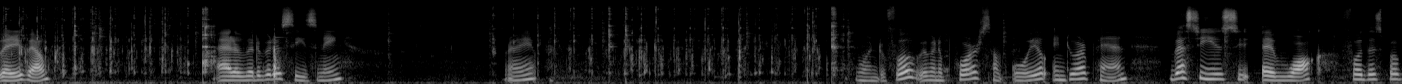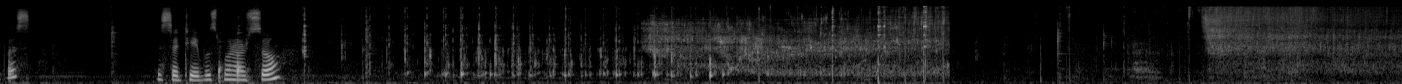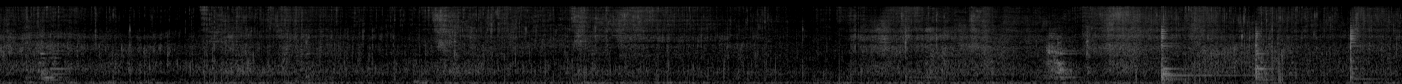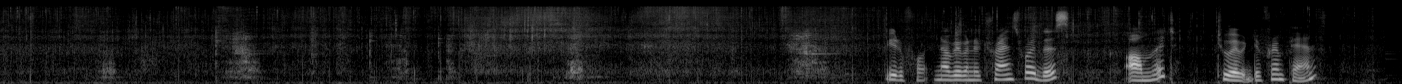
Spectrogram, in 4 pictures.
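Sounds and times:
eggs sizzling in hot oil: 0:00.0 - 0:03.2, 0:05.0 - 0:08.6, 0:17.5 - 0:56.0
wooden spatula scraping wok: 0:22.4 - 0:26.0, 0:36.4 - 0:56.0.

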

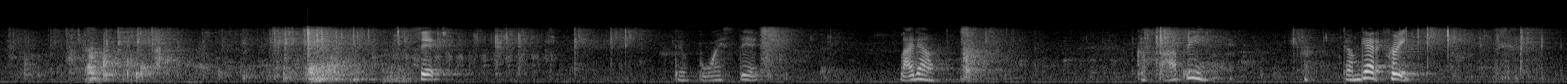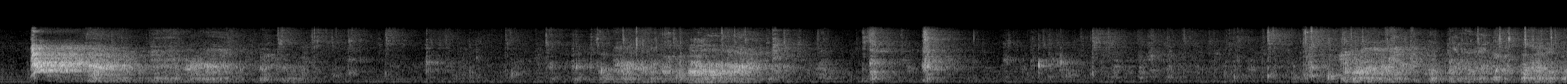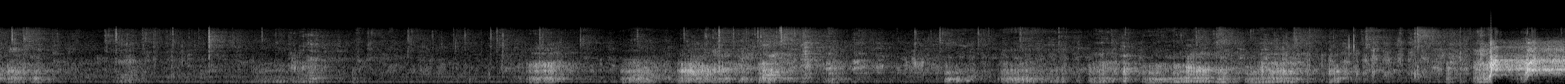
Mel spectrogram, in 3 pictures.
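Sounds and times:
dogs scrabbling and wrestling: 0:00.0 - 0:06.6, 0:09.6 - 0:13.4, 0:14.0 - 0:46.9
claws clicking on wooden floor: 0:18.4 - 0:46.2.

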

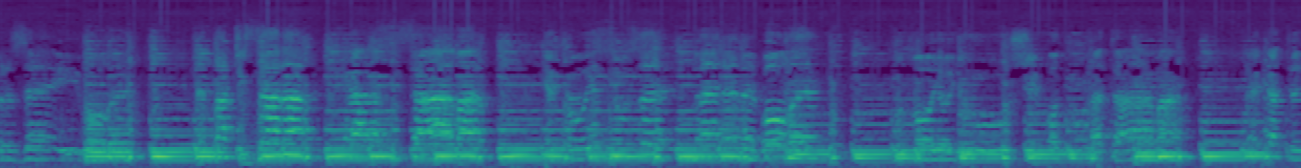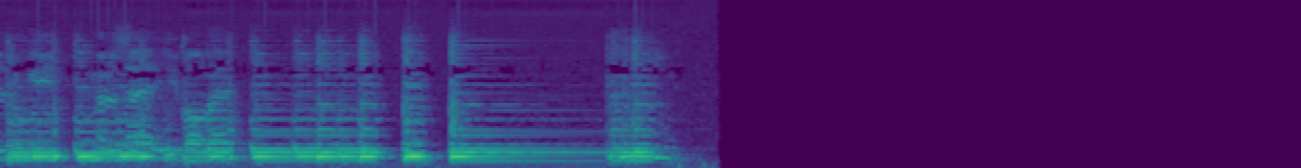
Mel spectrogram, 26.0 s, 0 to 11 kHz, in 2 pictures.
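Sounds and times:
strummed guitar chords: 0:00.0 - 0:20.0.

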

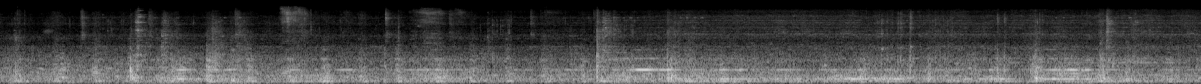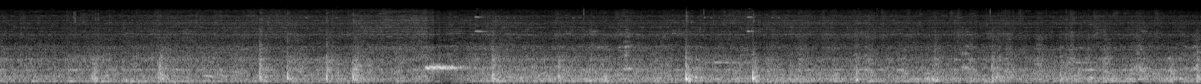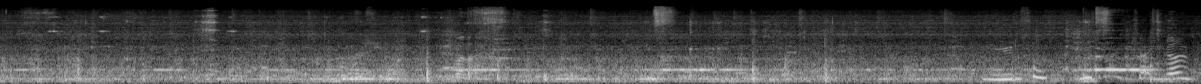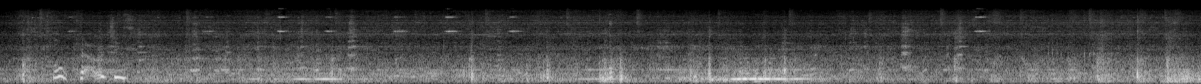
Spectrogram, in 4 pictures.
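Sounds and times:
train wheels clickety-clack: 0:00.0 - 0:48.0
wheel squeal: 0:16.2 - 0:17.0, 0:23.9 - 0:27.1, 0:37.4 - 0:41.3, 0:41.9 - 0:46.0.

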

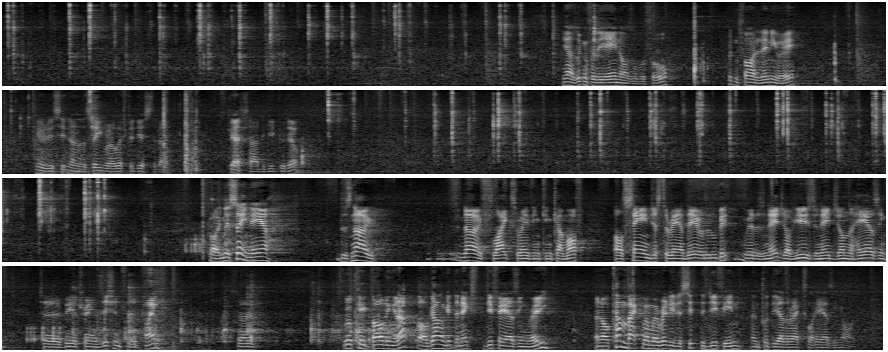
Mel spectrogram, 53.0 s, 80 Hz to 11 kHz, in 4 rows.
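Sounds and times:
spanner clicking on metal nuts: 0:00.0 - 0:09.0, 0:19.3 - 0:21.2, 0:21.9 - 0:28.2
spanner clinking on metal nuts: 0:01.0 - 0:07.9.

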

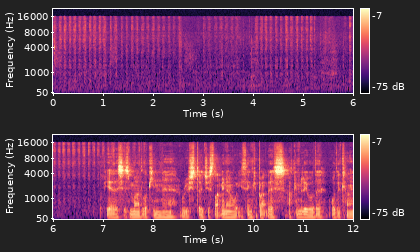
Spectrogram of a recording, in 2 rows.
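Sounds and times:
pencil scratching on paper: 0:00.0 - 0:05.3, 0:05.9 - 0:07.2.

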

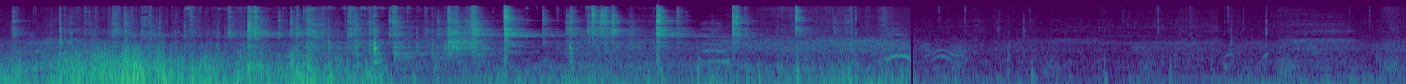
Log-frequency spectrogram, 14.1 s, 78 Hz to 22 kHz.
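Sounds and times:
clinks and knocks on metal gate: 0:00.1 - 0:08.6.

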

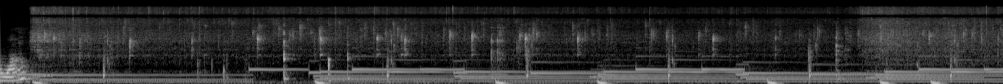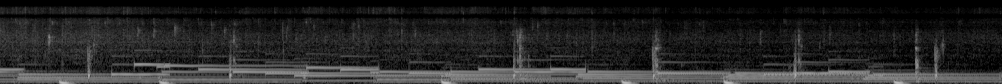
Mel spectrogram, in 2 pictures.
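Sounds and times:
lo-fi music with soft chords: 0:00.0 - 0:20.0
onions sizzling in oil: 0:00.3 - 0:20.0.

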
